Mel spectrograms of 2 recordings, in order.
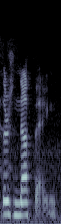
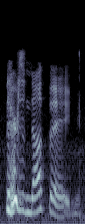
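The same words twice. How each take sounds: First: Laughing dismissal. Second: "There's nothing" said slowly, leaning on There's; slow emphatic denial. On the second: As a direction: drag out There's nothing in disbelief. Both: Retold or imitated.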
